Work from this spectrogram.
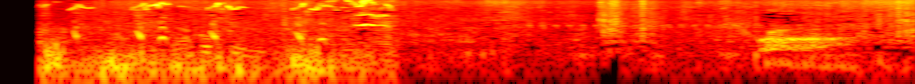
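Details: African wild dogs giving rapid, high-pitched twittering and chirping calls in dense bursts for about two seconds, then a quieter stretch with faint scattered squeaks and background noise.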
